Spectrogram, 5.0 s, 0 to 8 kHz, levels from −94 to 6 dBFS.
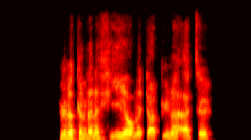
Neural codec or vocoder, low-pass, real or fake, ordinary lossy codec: codec, 32 kHz, 1.9 kbps, SNAC; 7.2 kHz; fake; AAC, 32 kbps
